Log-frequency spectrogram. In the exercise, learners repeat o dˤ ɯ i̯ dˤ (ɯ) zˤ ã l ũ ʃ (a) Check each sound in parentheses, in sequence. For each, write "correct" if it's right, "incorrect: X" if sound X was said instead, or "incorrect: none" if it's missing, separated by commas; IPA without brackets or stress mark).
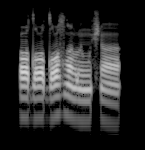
incorrect: u, incorrect: ã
